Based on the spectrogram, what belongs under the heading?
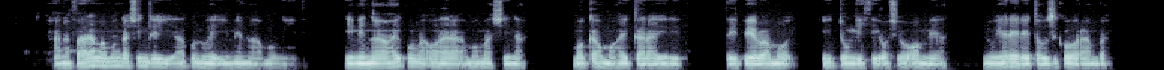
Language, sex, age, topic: Oshiwambo, male, 18-24, agriculture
